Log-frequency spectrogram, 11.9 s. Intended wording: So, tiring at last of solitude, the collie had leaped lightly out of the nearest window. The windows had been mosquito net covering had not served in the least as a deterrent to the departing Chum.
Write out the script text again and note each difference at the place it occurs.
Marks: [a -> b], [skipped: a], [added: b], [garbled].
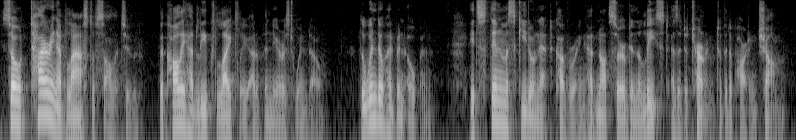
So, tiring at last of solitude, the collie had leaped lightly out of the nearest window. The [windows -> window] had been [added: open Its thin] mosquito net covering had not served in the least as a deterrent to the departing Chum.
